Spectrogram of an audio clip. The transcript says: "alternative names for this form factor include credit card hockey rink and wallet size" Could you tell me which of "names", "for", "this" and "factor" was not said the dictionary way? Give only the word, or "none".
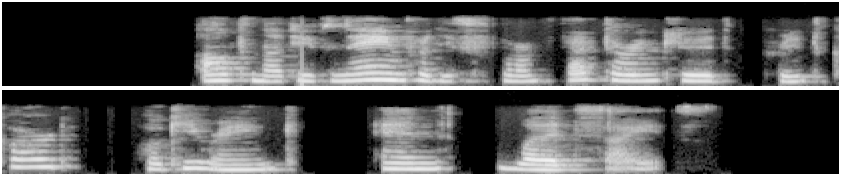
names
